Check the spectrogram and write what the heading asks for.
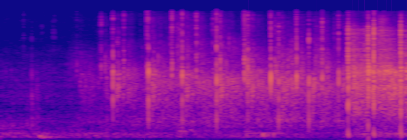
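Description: Audience applauding: a few scattered claps about half a second in, swelling into fuller applause that is loudest near the end.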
